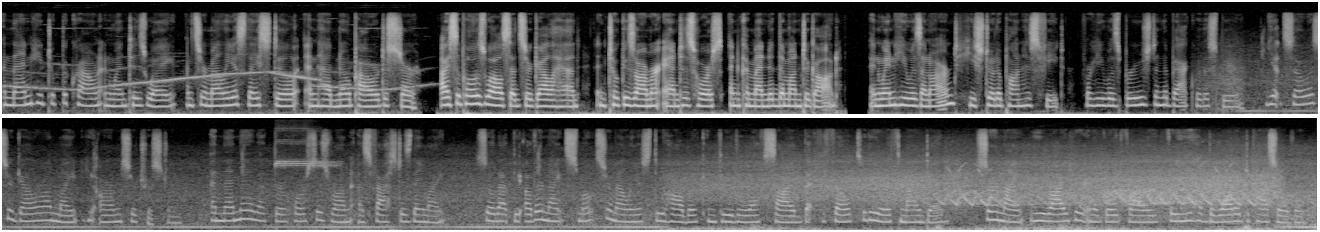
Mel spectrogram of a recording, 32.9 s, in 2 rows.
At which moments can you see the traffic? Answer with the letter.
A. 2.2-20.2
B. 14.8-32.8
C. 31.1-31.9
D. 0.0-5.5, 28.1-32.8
B.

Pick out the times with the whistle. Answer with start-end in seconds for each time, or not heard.
19.9-20.7.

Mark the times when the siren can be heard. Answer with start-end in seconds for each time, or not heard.
0.0-5.5, 28.1-32.8.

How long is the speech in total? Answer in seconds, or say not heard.
33 s.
